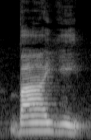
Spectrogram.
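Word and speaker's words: בית: It's ba and then yit, ba yit, 2 syllables.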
